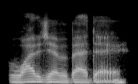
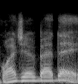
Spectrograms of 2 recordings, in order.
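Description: First: Said in the usual way. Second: A much higher, talking-down "Why'd you have a bad day?"; lilting, patronising "Why'd you have a bad day?"; condescending. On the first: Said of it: "I don't even say". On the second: Shown as a demonstration. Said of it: "Even that sounds a bit condescending".

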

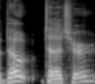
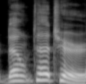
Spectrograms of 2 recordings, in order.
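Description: First: Raised, half-yelled mock plea; mock pleading. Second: Higher and louder, panicky imitated yell; mock frantic yell. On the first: Protest friends pleading with the auction guy, raised mock plea. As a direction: imitate the friends begging him to stop, a bit higher. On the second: Protest friends yelling at the auction guy, louder mock panic. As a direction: push the plea up into a shrill-ish mock shout. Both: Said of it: "her other fucking friends start go".

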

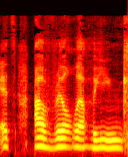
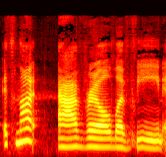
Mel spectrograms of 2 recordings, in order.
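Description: First: "Avril Lavigne" said the French way, mimicking cousins; French-style Avril Lavigne. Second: Said in the usual way. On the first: Cousins correcting her, a soft French "Avril Lavigne". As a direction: imitate a French "Avril Lavigne", softly through a laugh. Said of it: "it's not [name]". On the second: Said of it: "they're like".

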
